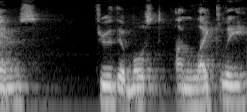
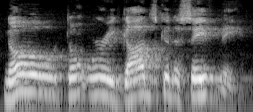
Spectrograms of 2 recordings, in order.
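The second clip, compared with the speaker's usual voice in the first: raised, louder storytelling yell; acted yell; 5 semitones higher, 4 dB louder than usual. Stranded man refuses the helicopter's help, yelling. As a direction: call it up higher, waving the rescuers off. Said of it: "And he yells".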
